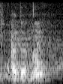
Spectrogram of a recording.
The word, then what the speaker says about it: Адонай: А дальше с именем моим Господь, мы знаем, что имя Господь, оно в иврите звучит Адонай.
